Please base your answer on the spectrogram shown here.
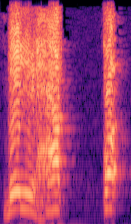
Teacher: إذا وقفنا عليها تقلقل قلقل كبرى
